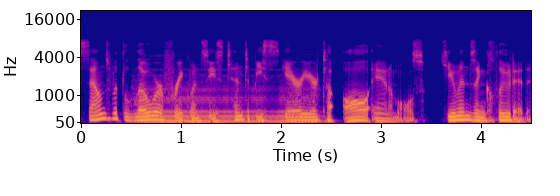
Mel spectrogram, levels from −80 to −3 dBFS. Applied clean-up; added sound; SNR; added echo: neural mask model RNNoise.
